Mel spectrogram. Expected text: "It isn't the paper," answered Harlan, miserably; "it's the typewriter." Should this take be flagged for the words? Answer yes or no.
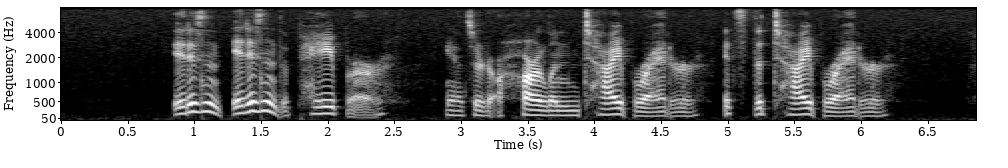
yes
